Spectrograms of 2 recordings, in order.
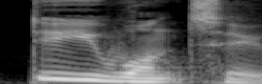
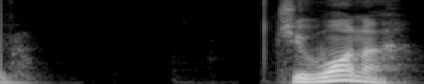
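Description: First: Want to is said in full, two words. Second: Want to is contracted into wanna.

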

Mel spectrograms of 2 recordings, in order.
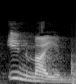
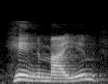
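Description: First: The first word begins with a vowel. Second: The first word begins with an h sound. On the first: The speaker calls it wrong. "It would sound like In Mayim" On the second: The speaker calls it right. "they were unable to pronounce the letter Hey"

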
